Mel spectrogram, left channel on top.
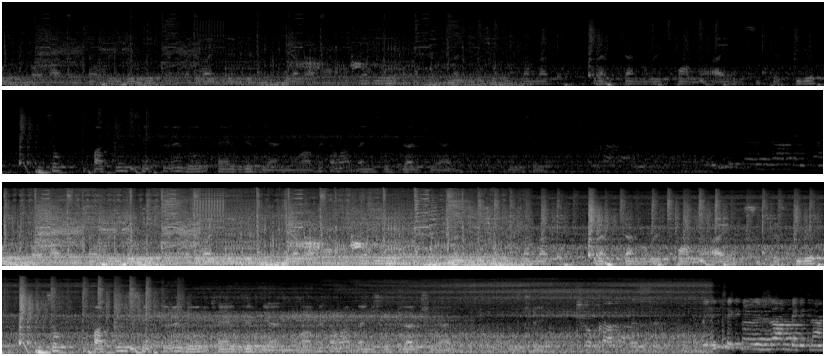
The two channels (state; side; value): quieter; left; 27.4 dB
